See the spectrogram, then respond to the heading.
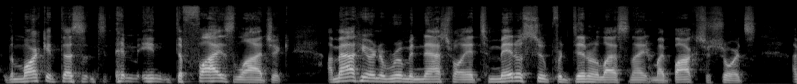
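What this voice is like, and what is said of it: Rough, worn-out voice. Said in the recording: “My voice is shot.”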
